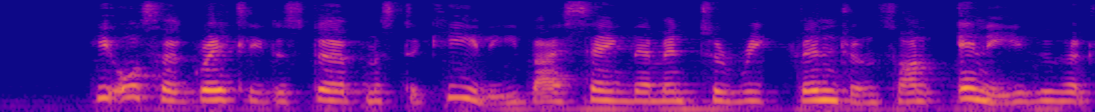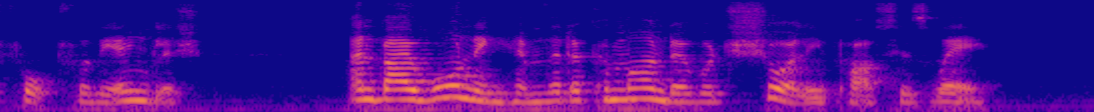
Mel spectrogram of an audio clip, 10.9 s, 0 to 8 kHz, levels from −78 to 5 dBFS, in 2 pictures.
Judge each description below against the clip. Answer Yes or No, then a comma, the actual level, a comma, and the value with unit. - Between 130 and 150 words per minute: No, average, 180 wpm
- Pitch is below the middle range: No, high, 205 Hz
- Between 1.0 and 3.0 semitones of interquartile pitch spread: No, average, 3.5 semitones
